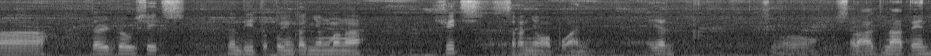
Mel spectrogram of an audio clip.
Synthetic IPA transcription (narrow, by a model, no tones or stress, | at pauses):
t̪ɛɹd̪owsit̪s | nɐnd̪iːt̪opojʊŋkɐɲːaŋmɐŋa | sit̪sːɐkɐɲaŋʔopʊʔanʔɐjan | so̰sɐɾaːd̪onaːt̪ɛn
